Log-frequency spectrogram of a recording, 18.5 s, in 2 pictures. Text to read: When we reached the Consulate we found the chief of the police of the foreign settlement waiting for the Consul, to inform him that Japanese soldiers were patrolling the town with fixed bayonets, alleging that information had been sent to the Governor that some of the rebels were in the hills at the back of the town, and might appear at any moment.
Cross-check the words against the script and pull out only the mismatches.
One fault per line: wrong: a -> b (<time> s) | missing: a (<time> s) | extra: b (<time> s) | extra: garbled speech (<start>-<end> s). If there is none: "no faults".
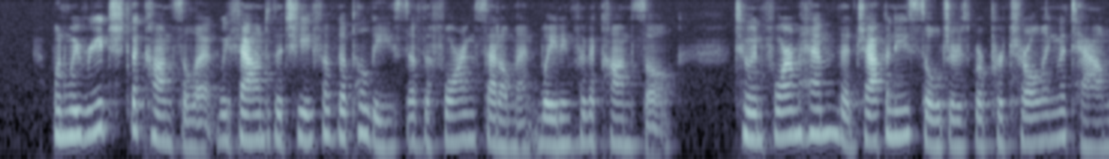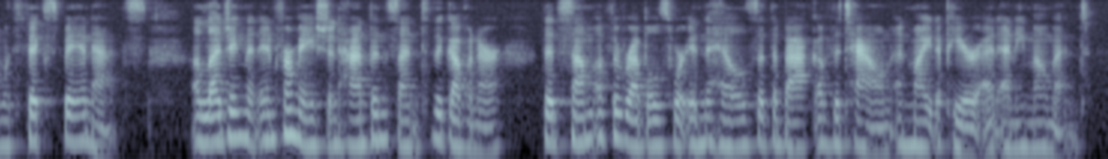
no faults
